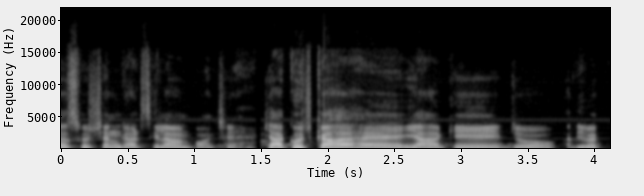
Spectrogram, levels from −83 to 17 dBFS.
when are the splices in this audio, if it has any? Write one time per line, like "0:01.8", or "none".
0:01.4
